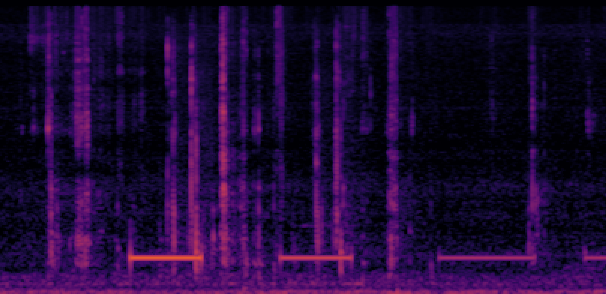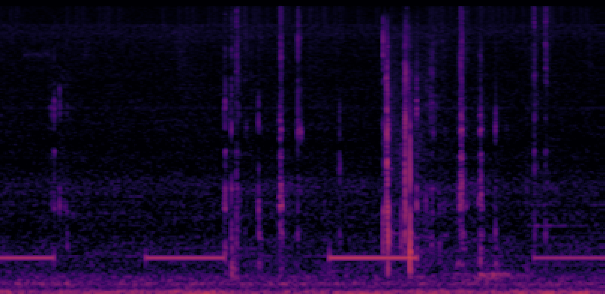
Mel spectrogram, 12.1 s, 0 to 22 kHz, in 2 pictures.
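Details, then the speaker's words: Pure-tone audiometry tones at 250 Hz, left ear, threshold 15 dB; steady test beeps in a simulated binaural ASMR hearing test. "✔️ À 250 hertz, mon seuil d'audition dans l'oreille gauche est de 15 dB."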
